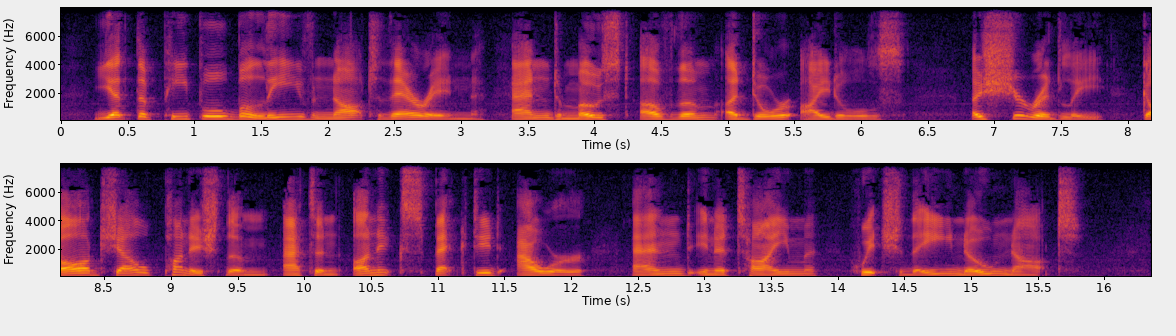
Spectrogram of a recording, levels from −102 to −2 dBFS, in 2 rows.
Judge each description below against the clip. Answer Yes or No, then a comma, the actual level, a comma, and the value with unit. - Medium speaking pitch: No, low, 130 Hz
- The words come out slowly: Yes, slow, 95 wpm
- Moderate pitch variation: Yes, average, 4.9 semitones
